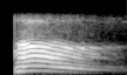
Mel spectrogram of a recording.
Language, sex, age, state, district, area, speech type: Maithili, female, 60+, Bihar, Araria, rural, conversation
